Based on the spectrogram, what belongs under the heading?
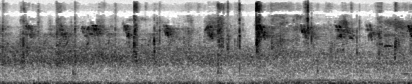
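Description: Birds chirping and singing faintly, short repeated calls, over a steady low outdoor rumble, with a few scattered sharp clicks.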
